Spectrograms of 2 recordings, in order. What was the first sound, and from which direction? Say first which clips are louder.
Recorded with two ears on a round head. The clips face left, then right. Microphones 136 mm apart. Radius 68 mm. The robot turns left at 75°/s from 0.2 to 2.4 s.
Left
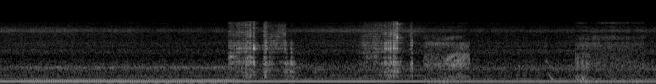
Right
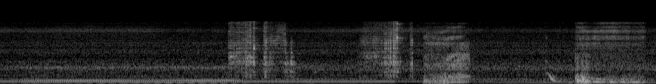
Scissors: right 1 dB; centre (ahead or behind).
